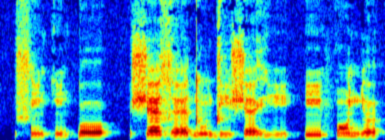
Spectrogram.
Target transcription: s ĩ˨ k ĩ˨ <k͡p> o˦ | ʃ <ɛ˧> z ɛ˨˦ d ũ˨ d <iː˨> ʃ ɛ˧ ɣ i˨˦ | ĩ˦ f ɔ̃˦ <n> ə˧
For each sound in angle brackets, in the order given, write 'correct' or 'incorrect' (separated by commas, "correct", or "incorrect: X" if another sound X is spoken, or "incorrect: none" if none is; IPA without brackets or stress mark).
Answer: correct, incorrect: ɛ˦, incorrect: i˨, incorrect: ɲ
